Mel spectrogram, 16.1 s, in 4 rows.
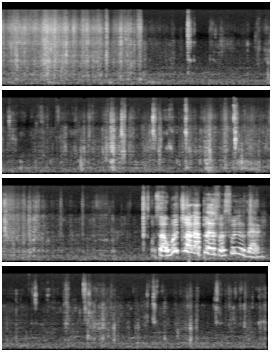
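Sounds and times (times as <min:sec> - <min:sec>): paper wrapping rustling: 0:00.0 - 0:02.4
crunching of fried food: 0:00.0 - 0:10.4, 0:12.2 - 0:16.0.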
